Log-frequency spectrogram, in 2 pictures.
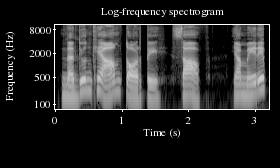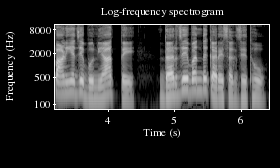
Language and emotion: Sindhi, neutral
